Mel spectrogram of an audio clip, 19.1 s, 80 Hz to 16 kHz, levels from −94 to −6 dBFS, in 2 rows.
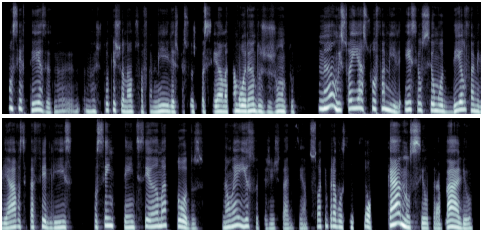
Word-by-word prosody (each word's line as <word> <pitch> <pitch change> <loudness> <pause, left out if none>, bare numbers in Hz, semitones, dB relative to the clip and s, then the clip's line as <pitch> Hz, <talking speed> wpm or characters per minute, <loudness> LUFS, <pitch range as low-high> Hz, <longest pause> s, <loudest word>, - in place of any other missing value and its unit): Com 275 - +4
certeza, 225 - -3
nã 175 +3 -13 0.4
não 175 -1 -4
estou 210 +6 -7
questionando 180 -6 -3
sua 170 - -11
família, 175 +2 -1
as 160 - -4
pessoas 165 +2 -11
que - - -45
você 175 0 -6
ama, 175 -1 +2
está 185 +3 -4
morando 185 0 +4
junto, 165 +1 -2 0.4
não, 275 +2 +5
isso 220 +3 -4
aí 275 +1 +1
é - - +2
a 275 - +1
sua 260 +1 -4
família, 220 -11 +1
esse 230 0 0
é 220 - -1
o - - -2
seu 205 +1 -1
modelo 190 +4 +1
familiar, 185 -5 -1
você 195 -2 -8
está 185 - -6
feliz, 175 -1 -2 0.4
você 185 +4 -4
entende, 195 -6 0
você 215 - -3
ama 220 +3 +2
a - - -4 0.2
todos, 145 -10 0 0.4
não 185 +4 0
é 235 - +2
isso 215 -8 -2
que 140 - -32
a - - -16
gente 145 +1 -10
está 150 -1 -12
dizendo, 145 0 -14
só 200 +8 -6
que 205 - -12
para 215 -1 -1
você 180 -2 -4 0.2
focar 250 - +4
no 210 -9 +8
seu 165 -3 -1
trabalho 155 0 +1
185 Hz, 170 wpm, -22 LUFS, 165-215 Hz, 0.4 s, no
